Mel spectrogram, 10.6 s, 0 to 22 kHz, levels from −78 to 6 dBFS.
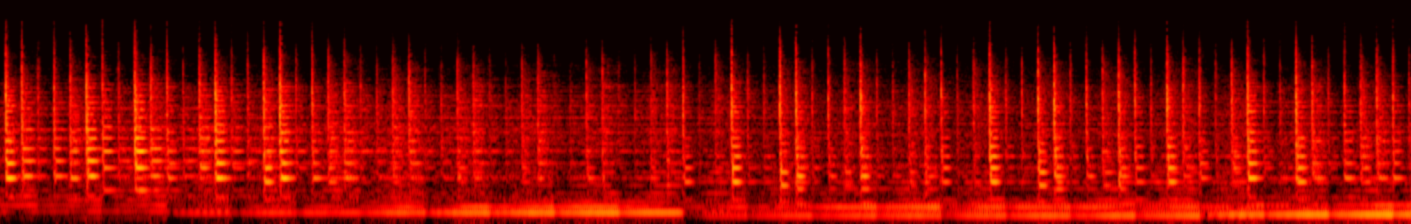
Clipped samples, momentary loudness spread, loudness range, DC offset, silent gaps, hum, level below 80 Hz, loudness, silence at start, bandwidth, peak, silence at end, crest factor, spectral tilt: under 0.1%; 10 LU; 5 LU; under 0.1%; none; none; -66 dBFS; -29 LUFS; 0 s; 16 kHz; -4 dBFS; 0 s; 26 dB; -2 dB/octave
